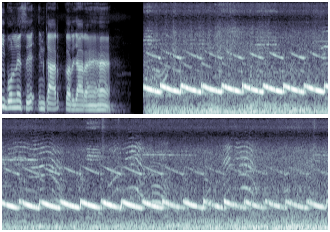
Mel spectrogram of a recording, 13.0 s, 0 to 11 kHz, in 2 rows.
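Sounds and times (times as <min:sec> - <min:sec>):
police siren wailing: 0:02.8 - 0:13.0
traffic noise: 0:02.8 - 0:13.0.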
